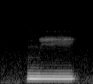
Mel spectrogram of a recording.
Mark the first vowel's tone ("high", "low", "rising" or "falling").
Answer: low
